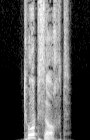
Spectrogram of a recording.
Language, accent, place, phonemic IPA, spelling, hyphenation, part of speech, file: German, Germany, Berlin, /ˈtoːpˌzʊxt/, Tobsucht, Tob‧sucht, noun, De-Tobsucht.ogg
- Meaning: maniacal rage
